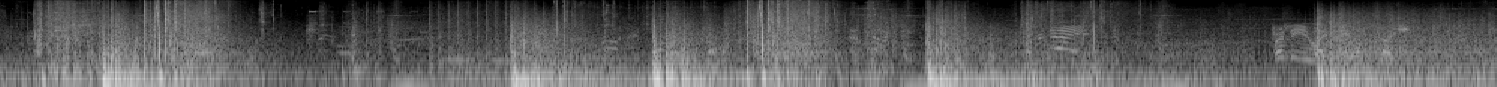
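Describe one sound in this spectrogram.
Gunshots ring out in loud, sharp bursts.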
